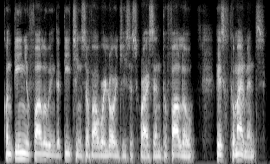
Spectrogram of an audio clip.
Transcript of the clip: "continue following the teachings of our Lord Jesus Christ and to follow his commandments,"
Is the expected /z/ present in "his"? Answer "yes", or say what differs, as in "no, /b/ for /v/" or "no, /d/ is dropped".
no, /s/ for /z/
